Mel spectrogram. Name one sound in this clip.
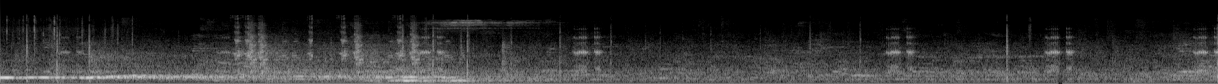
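Footsteps tap on a stone floor and stairs.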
